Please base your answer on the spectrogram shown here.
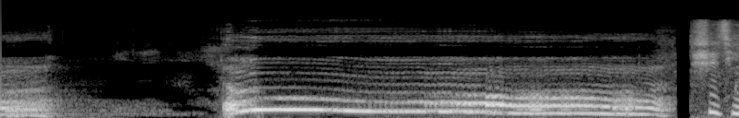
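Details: Pet Alaskan Malamute indoors with a small child, holding a long steady howl of about three and a half seconds with rich harmonics and a slight wavering, after soft speech and before a sharp noise.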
